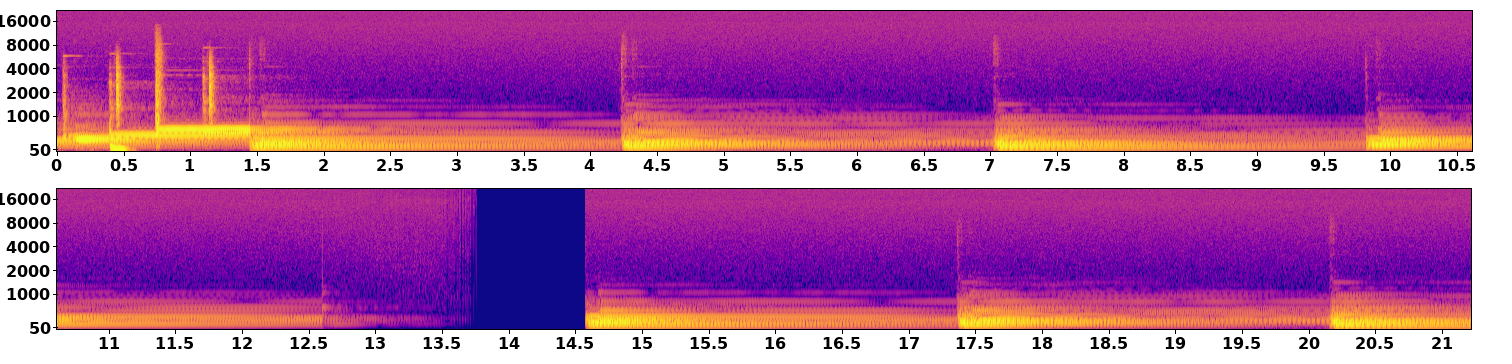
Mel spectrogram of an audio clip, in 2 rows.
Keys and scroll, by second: 1.8 ctrl+s, 3.1 ctrl+s, 15.1 =.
